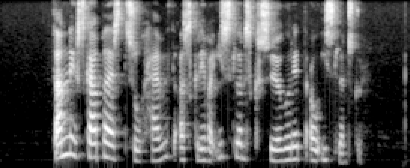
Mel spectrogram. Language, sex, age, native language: Icelandic, female, 30-39, Icelandic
